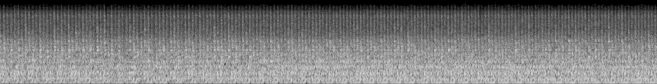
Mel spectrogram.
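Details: 1955 Farmall 400 diesel tractor, first start in daylight after revival (water drained from rear end and oil pan, gear chunks found in pan, new line fitted): even, loping idle chuff, no knocks, misses or hunting; runs smoothly.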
